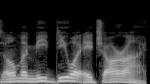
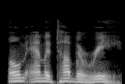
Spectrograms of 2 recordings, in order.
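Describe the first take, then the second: First: "Om Ami Diwa Hri", with "diwa" in place of "tabha"; Tibetan pronunciation. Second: OM AMITABHA RI with "tabha ri" at the end; Sanskrit form. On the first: Narrator giving the mantra's Tibetan version, Tibetan pronunciation. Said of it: "pronounced in its Tibetan version as". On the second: Narrator giving the Sanskrit mantra, Sanskrit pronunciation. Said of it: "The Sanskrit form of the mantra". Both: Shown as a demonstration.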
